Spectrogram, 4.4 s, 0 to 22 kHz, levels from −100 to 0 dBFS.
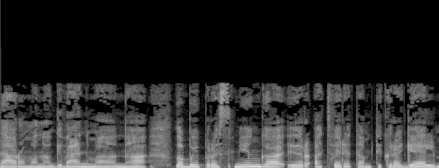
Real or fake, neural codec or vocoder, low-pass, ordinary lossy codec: real; none; 14.4 kHz; MP3, 48 kbps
